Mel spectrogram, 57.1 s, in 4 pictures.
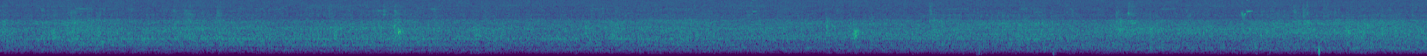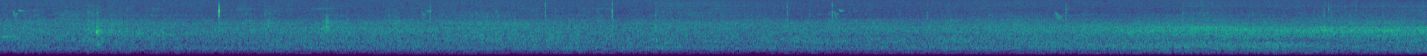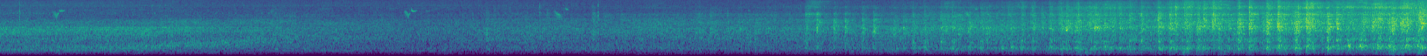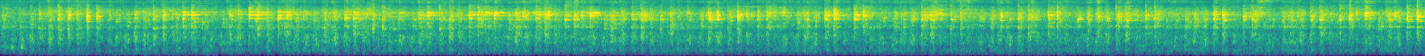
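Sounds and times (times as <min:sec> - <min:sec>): freight train approaching: 0:00.0 - 0:57.0
wheels clacking over rail joints: 0:35.4 - 0:57.0.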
